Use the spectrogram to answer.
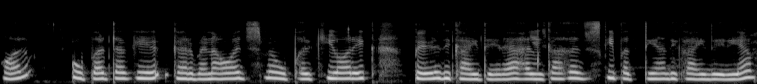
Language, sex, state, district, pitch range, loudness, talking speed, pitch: Hindi, female, Bihar, Purnia, 250-275 Hz, -19 LUFS, 190 wpm, 260 Hz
